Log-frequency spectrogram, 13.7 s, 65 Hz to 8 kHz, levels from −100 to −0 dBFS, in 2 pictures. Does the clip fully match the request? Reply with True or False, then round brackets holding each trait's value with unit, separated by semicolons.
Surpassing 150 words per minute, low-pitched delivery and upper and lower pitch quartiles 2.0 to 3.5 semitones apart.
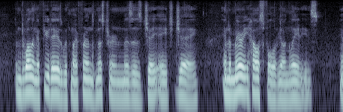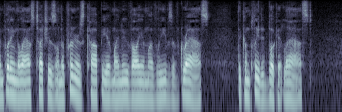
True (190 wpm; 120 Hz; 2.4 semitones)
